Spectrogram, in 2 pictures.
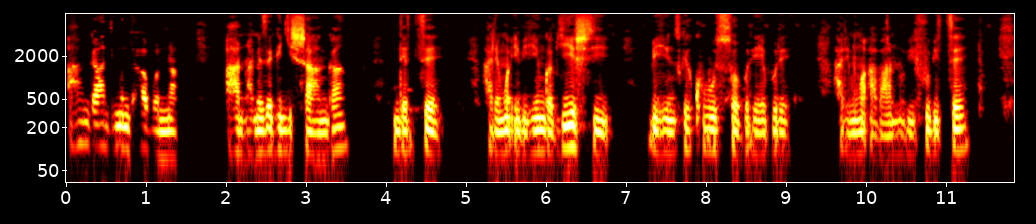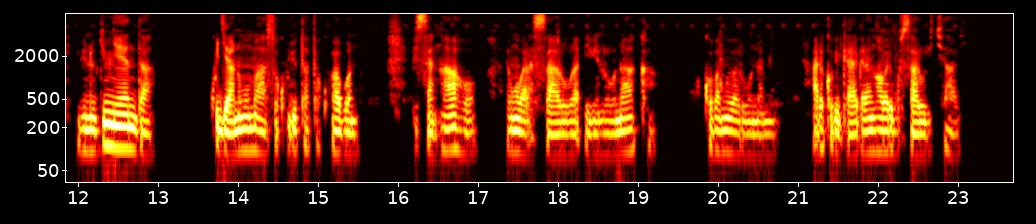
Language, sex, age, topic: Kinyarwanda, male, 25-35, health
